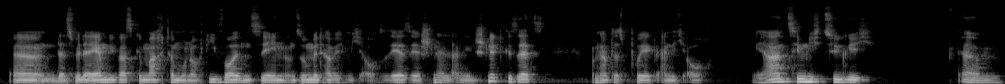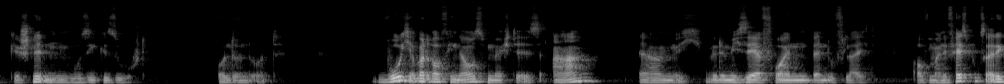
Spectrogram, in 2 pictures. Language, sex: German, male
